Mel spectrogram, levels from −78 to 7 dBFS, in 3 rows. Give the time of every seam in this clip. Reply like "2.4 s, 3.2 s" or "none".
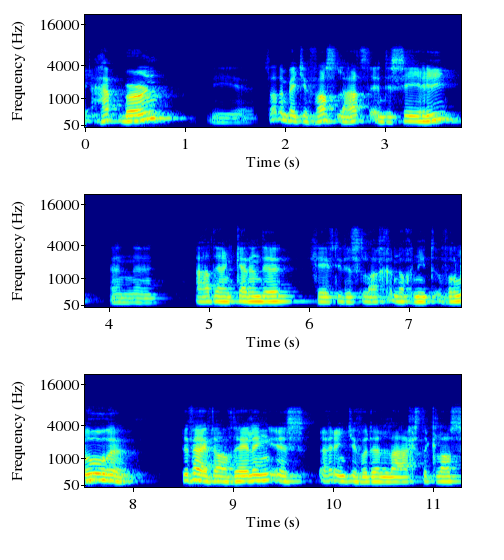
3.9 s, 8.3 s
